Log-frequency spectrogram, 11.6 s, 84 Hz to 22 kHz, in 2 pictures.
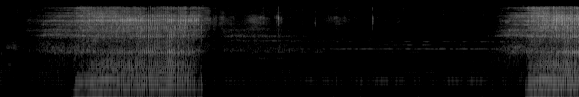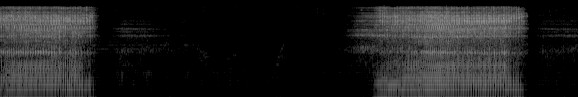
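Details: Snoring recorded January 13, 2010 with a Flip Video camcorder: three loud, harsh, rattling snores about four seconds apart, with quiet pauses between them.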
